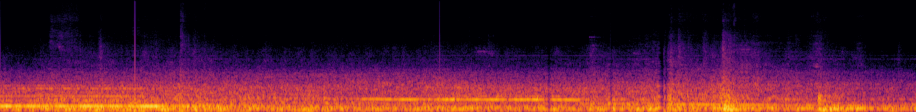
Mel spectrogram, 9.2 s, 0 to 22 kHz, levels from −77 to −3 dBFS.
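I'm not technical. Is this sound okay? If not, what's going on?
No. There are two separate problems. The first is overlapping chunks: at 1.35, 4.40 and 7.44 seconds, about 48 thousandths of a second of sound plays twice, giving a small stutter. These repeats come about three seconds apart, which shows the audio was handled in three-second pieces that overlap slightly.

The second is short concealed packet loss: small bits of sound never arrived, and the system filled each gap by guessing from the sound just before it. These come at irregular moments, around 5.47 and 6.09 seconds, and in a longer run from 6.59 to 6.68 seconds. Each one sounds like a brief smear or wobble rather than a clean repeat.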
